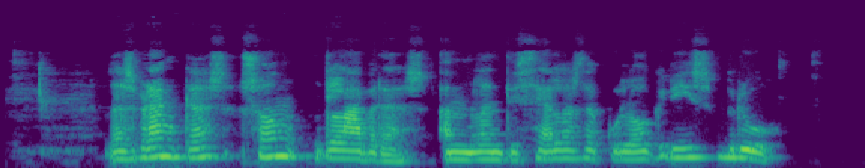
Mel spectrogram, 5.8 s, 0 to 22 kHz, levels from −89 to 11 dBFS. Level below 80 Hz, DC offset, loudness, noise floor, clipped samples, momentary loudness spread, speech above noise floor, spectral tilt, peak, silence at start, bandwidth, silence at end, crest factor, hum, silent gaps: -62 dBFS; under 0.1%; -19 LUFS; -41 dBFS; under 0.1%; 8 LU; 23 dB; -5 dB/octave; -2 dBFS; 0.25 s; 9.4 kHz; 0.6 s; 18 dB; none; none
